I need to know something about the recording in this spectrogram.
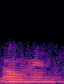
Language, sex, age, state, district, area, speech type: Bodo, female, 18-30, Assam, Kokrajhar, rural, conversation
